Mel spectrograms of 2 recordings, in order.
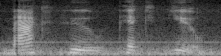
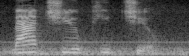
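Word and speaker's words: Machu Picchu: I said something like ma who pck you bad moose she said matchu Pichu I thought she was nuts until my mom informed me that is how it is pronounced my mother went straight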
